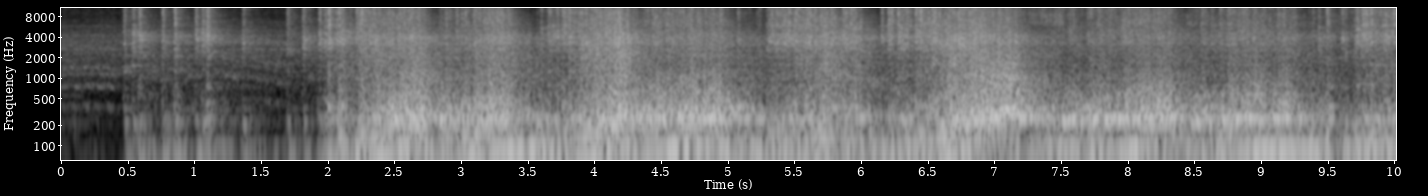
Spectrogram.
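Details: 2019 Roush Stage 3 Mustang V8, first start after engine rebuild: engine catches and is held on throttle, revs surging unevenly, never settling to idle; camshaft position sensor codes, owner believes an electrical fault.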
